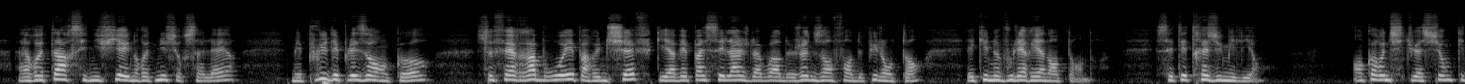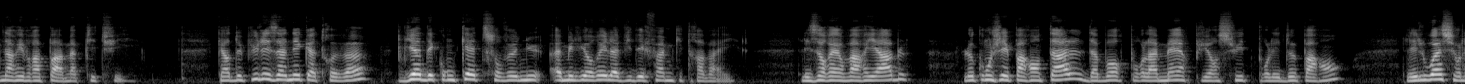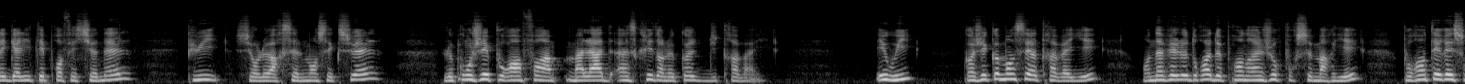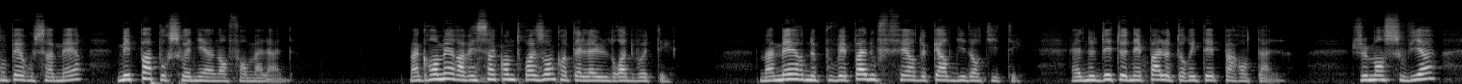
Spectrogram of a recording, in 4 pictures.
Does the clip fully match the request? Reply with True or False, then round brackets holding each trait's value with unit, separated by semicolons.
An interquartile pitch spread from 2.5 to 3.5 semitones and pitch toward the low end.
False (3.2 semitones; 195 Hz)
